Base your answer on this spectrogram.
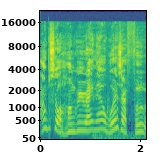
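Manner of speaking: put-on woman's yelling. Retelling what a woman said after being told she was yelling, imitating her yelling. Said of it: "yeah, you are yelling".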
